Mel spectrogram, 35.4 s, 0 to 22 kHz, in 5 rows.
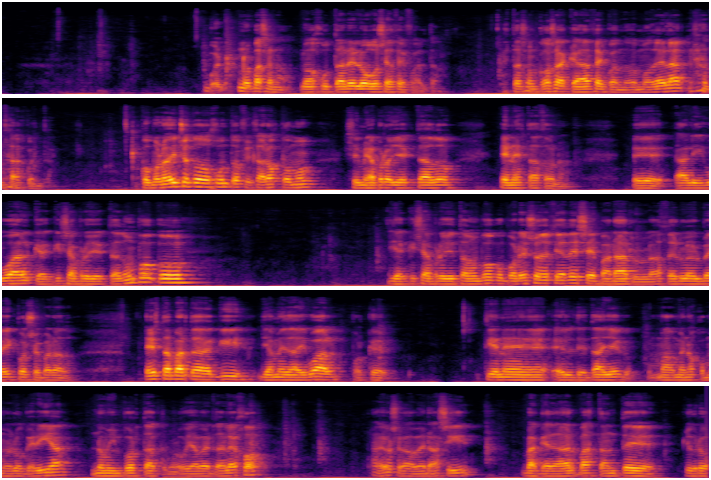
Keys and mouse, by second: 0.1-2.8 middle drag, 5.6 Tab, 6.4 middle click, 8.6-18.3 ctrl+middle drag, 20.5-35.3 ctrl+middle drag, 27.0 a.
